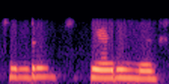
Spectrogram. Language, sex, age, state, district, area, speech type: Telugu, female, 30-45, Andhra Pradesh, Chittoor, urban, conversation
